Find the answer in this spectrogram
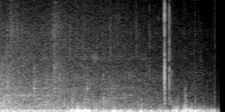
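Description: Wind rumbling on the microphone over faint outdoor ambience, with a sharp click near the end.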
